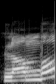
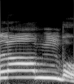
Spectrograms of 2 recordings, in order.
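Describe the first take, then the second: First: Said in the usual way. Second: লম্ব drawn out high, "lommm-bo"; stretched clear b. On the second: Shown as a demonstration. Teacher demonstrating the kept b, high stretched লম্ব. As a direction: lean on the m before the b in লম্ব, raised pitch. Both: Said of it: "এভাবে উচ্চারণ".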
